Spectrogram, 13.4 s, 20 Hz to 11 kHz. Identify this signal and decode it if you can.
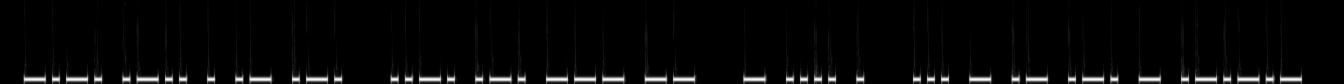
Morse code, heard as a keyed tone, about 17 wpm, 700 Hz. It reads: CLEAR FROM THE START.
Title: Sentences from Top 1000 Words - Review Part 1 - 17wpm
